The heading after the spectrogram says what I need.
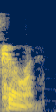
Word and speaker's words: Karam: right half the time it's pronounced Kum Kum okay and I'm told that that's an Americanized mispronunciation of the original but it works for us okay welcome it's so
